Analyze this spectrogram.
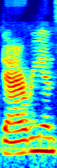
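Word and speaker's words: Daryan: So it's like you can't help but emphasize the Y in his name. I've never heard anybody else pronounce it differently. I've always heard Darian, so I guess just because it's such a unique spelling of the name, you really can't help but pronounce it like that.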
